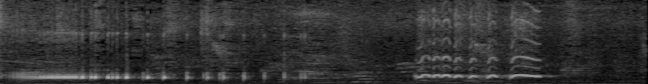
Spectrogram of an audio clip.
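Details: Local zebra dove singing kerot and bekur, meant to rouse reluctant doves. A loud coo breaks into fast pulses that fade away, then a shorter, clearer cooing phrase follows.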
